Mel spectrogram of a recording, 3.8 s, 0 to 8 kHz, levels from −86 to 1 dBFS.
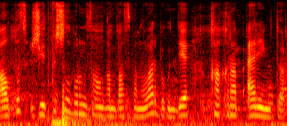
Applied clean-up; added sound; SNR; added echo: none; Tools + Squeak; 8 dB; none.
